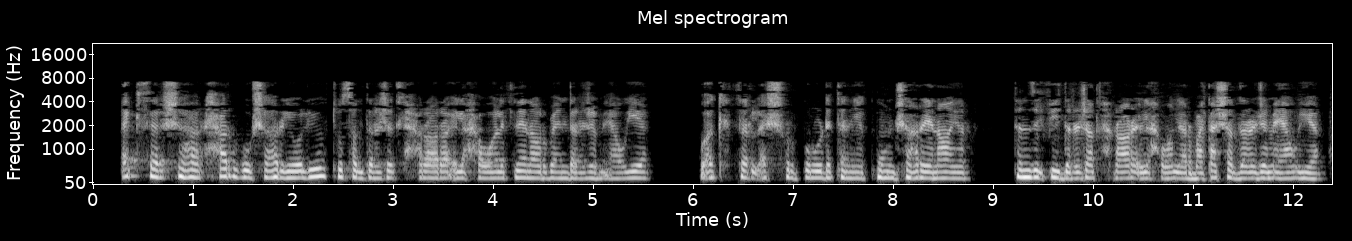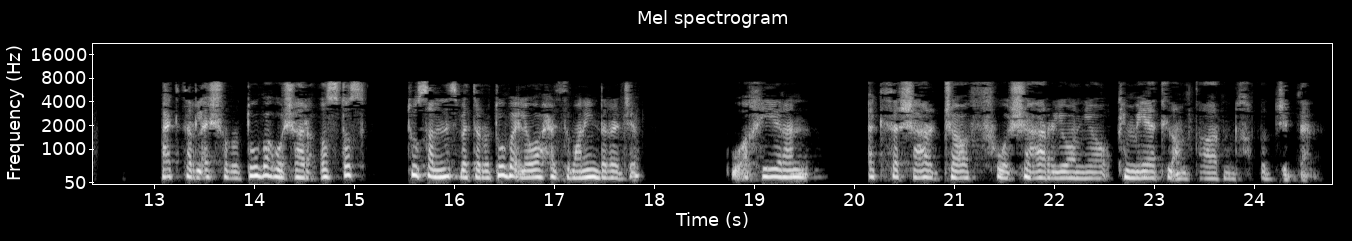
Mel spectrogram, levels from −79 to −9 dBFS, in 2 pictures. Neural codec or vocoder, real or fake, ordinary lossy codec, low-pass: vocoder, 22.05 kHz, 80 mel bands, Vocos; fake; MP3, 32 kbps; 7.2 kHz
